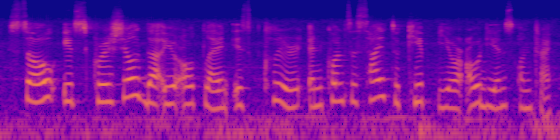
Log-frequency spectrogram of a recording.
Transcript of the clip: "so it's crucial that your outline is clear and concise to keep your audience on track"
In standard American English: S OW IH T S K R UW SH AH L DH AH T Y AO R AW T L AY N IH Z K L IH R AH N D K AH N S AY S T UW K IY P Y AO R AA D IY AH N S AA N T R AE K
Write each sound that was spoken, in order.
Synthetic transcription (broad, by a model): S OW IH T S K R UW SH AH L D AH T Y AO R AW T L AY N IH S K L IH R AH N K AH N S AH S T UW K IY P Y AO R AA D IY AH N S AA N T R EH K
